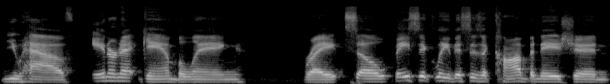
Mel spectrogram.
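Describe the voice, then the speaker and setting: A man's voice: medium pitch, a bit bright, dry recording. A man hosting a comedy podcast, ranting animatedly about clips and swearing freely. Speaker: podcast host.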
